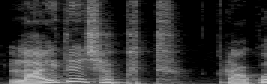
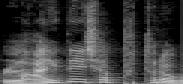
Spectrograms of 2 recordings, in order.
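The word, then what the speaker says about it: Leidenschaft: 제가 이거 독일어인데 발음이 어떤지 몰라서 챗 GPT한테 물어봤더니 라이든샤프트라고 하더라고요. 열정을 독일어로 라이든샤프트라고 합니다.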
